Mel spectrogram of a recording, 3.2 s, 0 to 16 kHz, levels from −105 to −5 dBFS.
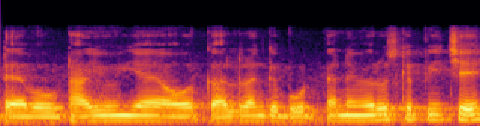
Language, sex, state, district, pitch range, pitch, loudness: Hindi, male, Delhi, New Delhi, 105-120 Hz, 115 Hz, -15 LUFS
